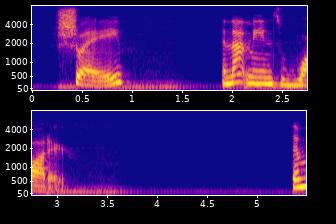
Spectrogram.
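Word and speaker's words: 水: Our first is pronounced shui, shui, and that means water.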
